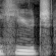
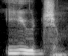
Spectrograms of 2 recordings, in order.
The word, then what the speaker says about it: huge: Huge. The thing to watch out for here is that we must pronounce the H. So huge, not huge.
